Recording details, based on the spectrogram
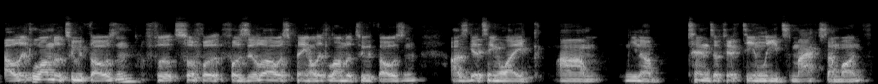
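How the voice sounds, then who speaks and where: A young man who grew up outside the US tells his story as a guest in a relaxed interview chat, laughing often, putting himself down, and restarting haltingly. His voice sits low, and the online call audio is dull and lo-fi.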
